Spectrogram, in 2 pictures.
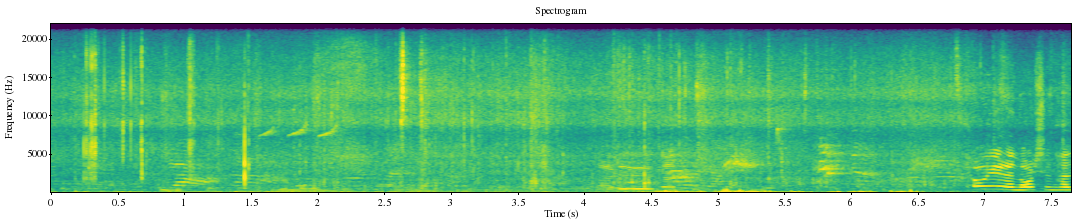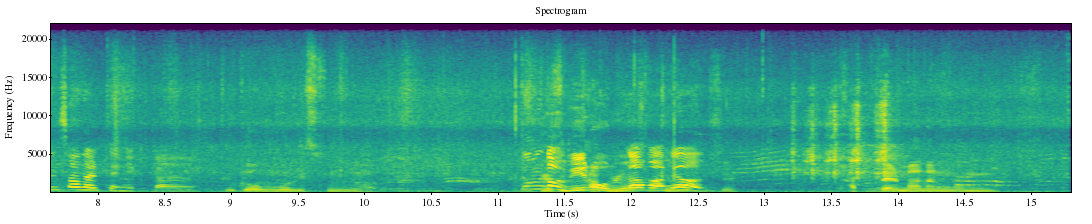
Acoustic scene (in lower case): park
